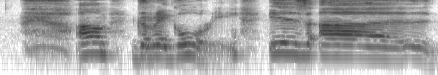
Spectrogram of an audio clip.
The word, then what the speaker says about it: Grigori: this book is called gregory and i say it like that because that's the way they pronounced it in the audiobook um gregory is uh it's essentially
